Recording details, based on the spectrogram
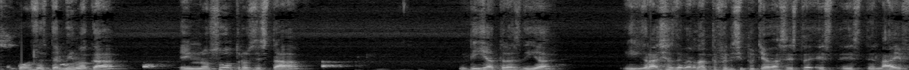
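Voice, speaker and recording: Long, frequent pauses break up a fairly slow delivery with lively intonation and a dark, mellow tone. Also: man, fairly high pitch for a man. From Peru, Trujillo. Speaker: caller. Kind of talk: live stream call-in.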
